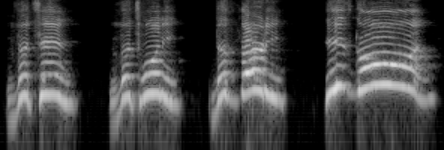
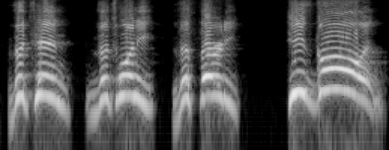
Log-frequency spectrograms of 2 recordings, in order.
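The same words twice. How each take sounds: First: Much higher, slow, crying-out sportscaster shout; hammed-up play-by-play. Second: Higher, louder mock football call; mock play-by-play. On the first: Roasting the forehead with a frenzied touchdown call. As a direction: scream the touchdown like a frantic announcer. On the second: Mocking the forehead with a touchdown call, a sportscaster bit.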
